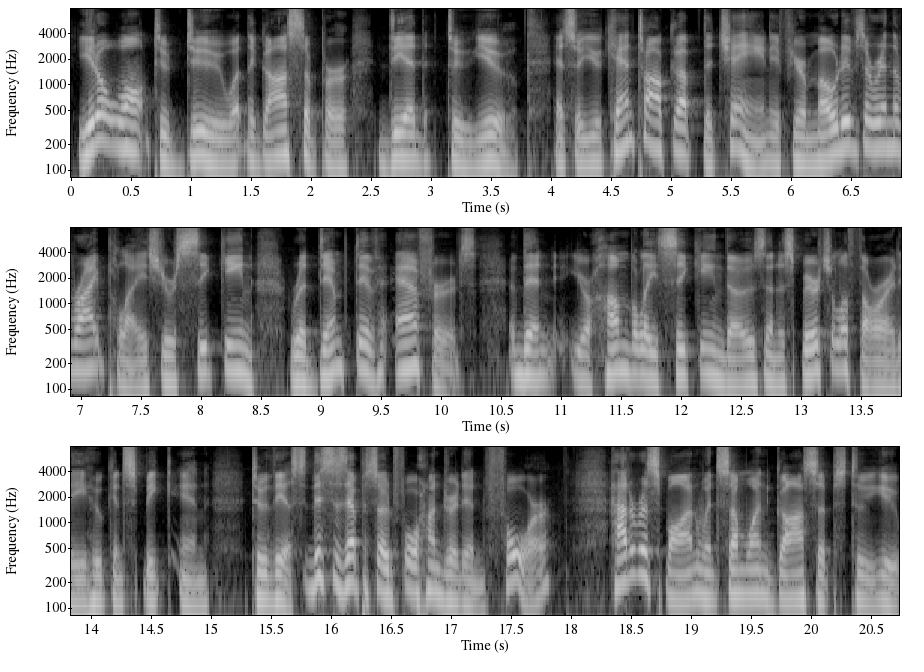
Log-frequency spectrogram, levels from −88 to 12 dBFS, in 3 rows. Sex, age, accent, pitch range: male, 50-69, American, 115-150 Hz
